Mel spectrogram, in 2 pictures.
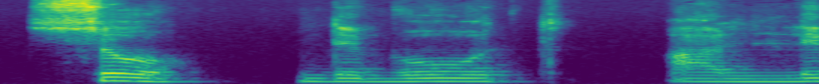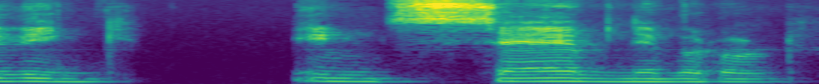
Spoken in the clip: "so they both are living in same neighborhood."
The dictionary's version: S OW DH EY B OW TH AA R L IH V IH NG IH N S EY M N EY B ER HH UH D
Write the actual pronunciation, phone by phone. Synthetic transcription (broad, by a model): S OW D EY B OW T AA R L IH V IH NG IH N S EY M N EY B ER HH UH D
